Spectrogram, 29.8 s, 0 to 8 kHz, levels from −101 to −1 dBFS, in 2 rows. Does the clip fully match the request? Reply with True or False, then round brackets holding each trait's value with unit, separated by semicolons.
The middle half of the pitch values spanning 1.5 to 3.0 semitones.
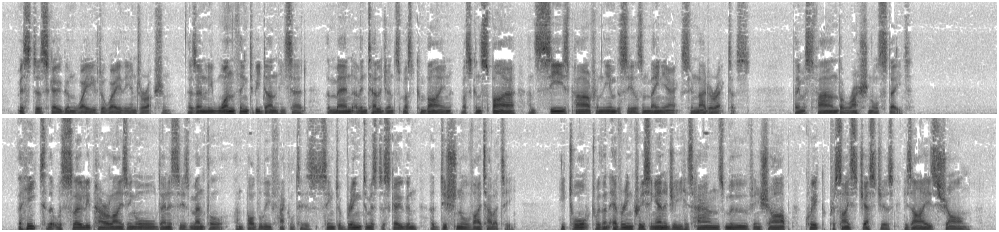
False (3.4 semitones)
